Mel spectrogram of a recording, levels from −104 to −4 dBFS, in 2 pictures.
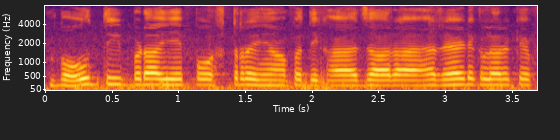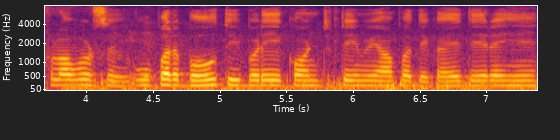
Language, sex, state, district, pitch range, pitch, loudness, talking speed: Hindi, male, Haryana, Charkhi Dadri, 180-200 Hz, 185 Hz, -16 LUFS, 235 wpm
